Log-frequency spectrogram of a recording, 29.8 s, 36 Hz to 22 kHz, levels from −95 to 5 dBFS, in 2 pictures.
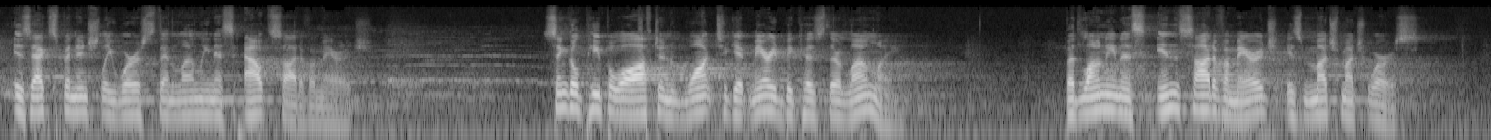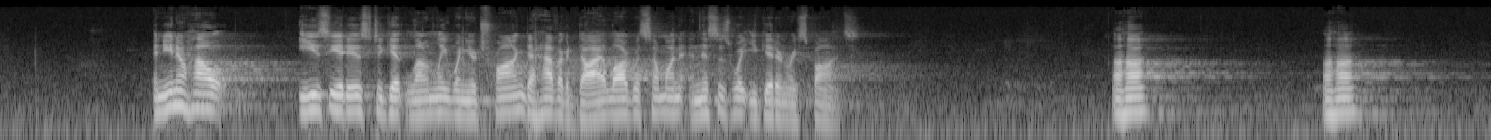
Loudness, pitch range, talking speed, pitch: -21 LUFS, 115-135 Hz, 120 wpm, 125 Hz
